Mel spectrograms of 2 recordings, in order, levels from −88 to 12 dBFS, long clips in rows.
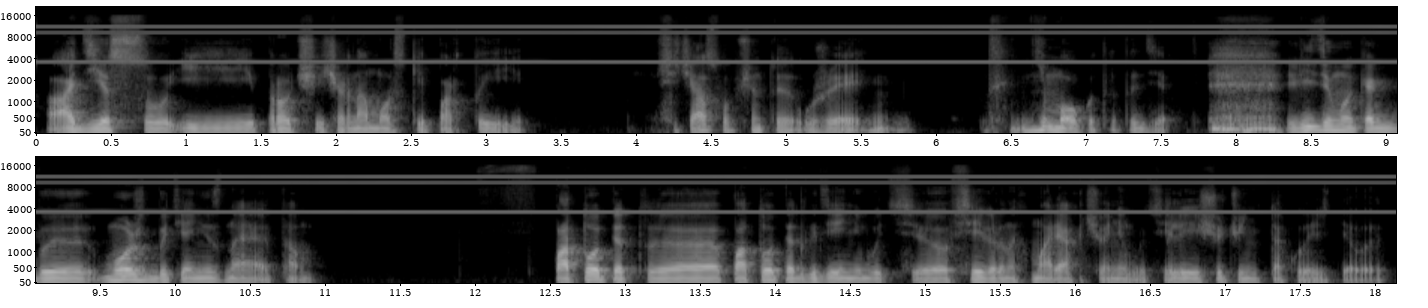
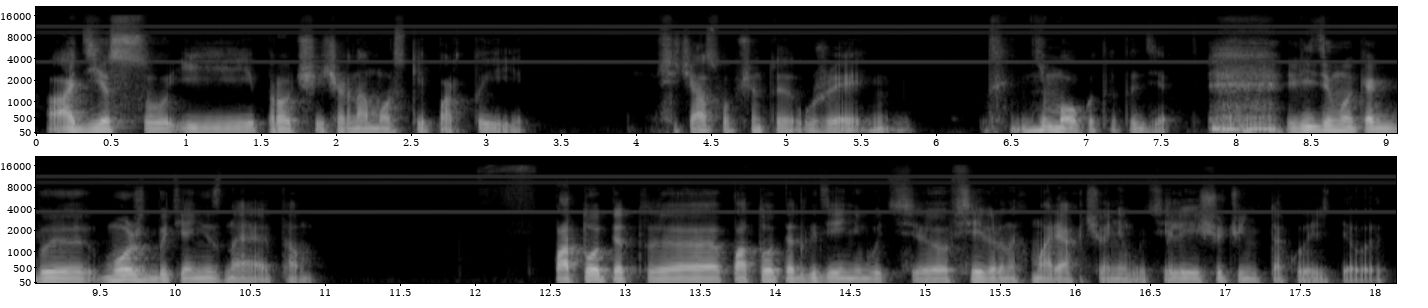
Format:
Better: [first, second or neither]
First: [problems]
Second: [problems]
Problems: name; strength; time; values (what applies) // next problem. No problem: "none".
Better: second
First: high-pitched whine; loud; throughout; 3.5 kHz, 8 dB below the speech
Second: high-pitched whine; faint; throughout; 3.5 kHz, 25 dB below the speech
